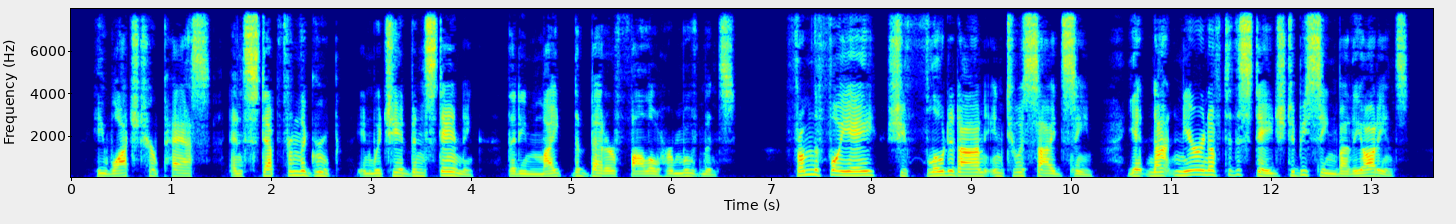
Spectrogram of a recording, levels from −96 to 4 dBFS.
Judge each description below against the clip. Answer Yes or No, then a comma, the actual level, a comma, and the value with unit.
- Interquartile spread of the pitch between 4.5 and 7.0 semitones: Yes, average, 5.0 semitones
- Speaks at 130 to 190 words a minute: No, fast, 205 wpm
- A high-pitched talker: No, medium, 145 Hz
